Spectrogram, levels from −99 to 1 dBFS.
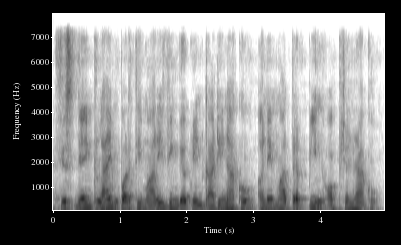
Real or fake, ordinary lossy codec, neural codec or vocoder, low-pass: fake; none; codec, 24 kHz, 6 kbps, HILCodec; 7.2 kHz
